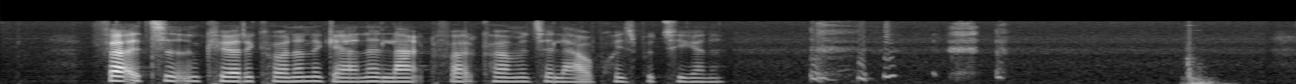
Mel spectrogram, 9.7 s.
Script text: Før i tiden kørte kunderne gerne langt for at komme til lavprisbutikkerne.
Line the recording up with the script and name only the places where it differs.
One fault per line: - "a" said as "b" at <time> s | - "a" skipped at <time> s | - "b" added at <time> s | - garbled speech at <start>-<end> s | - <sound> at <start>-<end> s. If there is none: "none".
- laugh at 6.1-7.6 s
- thud at 8.8-9.3 s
